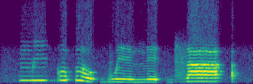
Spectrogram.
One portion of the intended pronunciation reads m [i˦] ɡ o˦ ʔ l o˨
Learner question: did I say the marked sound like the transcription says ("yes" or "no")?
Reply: yes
